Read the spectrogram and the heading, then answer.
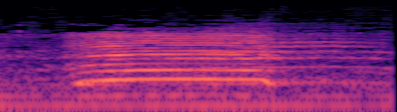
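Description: cattle mooing

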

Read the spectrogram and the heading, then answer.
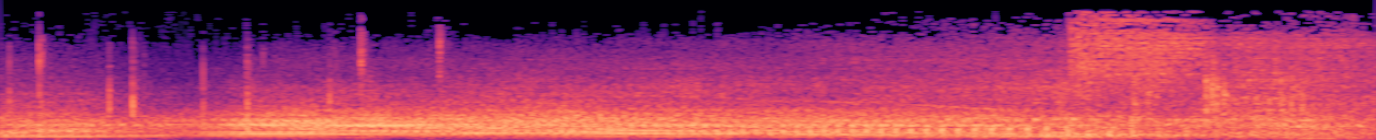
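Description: bus engine running

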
